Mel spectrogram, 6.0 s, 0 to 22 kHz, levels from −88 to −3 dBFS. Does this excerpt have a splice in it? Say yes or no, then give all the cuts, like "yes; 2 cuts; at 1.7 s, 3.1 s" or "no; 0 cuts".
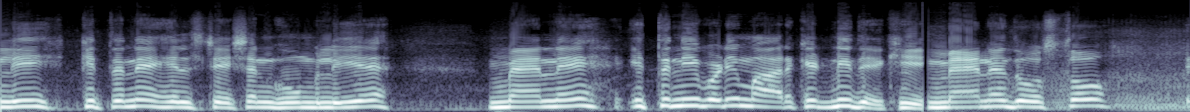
yes; 1 cut; at 4.6 s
